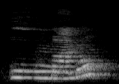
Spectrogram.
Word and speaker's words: humano: Humano. Juguete. Notice I didn't say humano, right? I said humano because that H is there only so the word doesn't begin with the U, but it's not there for sound.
